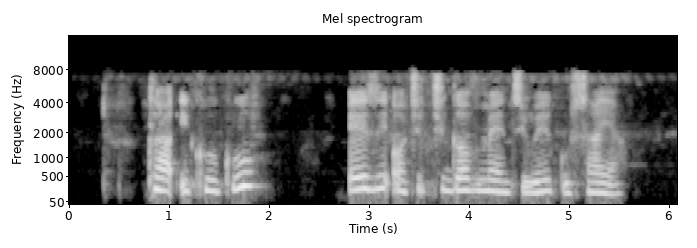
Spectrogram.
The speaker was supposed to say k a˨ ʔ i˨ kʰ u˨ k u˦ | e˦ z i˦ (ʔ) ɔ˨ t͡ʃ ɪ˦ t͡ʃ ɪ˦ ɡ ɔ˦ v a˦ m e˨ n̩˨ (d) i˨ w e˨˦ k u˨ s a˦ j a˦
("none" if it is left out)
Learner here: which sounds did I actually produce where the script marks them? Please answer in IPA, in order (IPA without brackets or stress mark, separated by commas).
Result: ʔ, t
